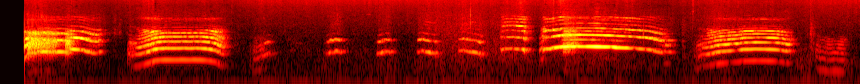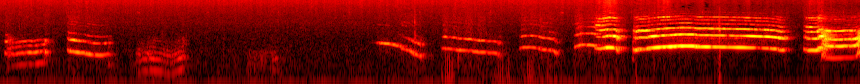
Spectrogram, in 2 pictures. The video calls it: alaskan malamute pup, howling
